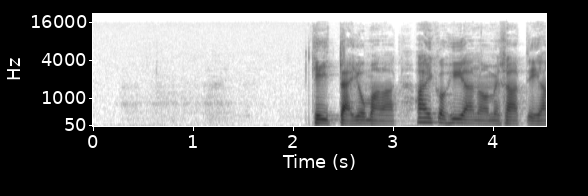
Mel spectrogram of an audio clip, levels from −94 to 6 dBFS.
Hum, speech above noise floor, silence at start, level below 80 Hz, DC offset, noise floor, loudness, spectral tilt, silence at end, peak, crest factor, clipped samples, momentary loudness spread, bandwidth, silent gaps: none; 46 dB; 2.2 s; -64 dBFS; under 0.1%; -67 dBFS; -22 LUFS; -5.5 dB/octave; 0 s; 0 dBFS; 24 dB; under 0.1%; 4 LU; 16 kHz; none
